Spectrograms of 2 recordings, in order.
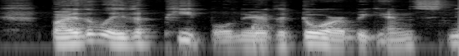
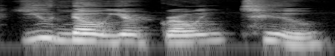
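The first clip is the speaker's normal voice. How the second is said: slow, louder retort; slow, firm girl's voice; bold Alice; 8 semitones higher, 7 dB louder than usual. A narrator's reading. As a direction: stand up to him boldly. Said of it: "said Alice more boldly".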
